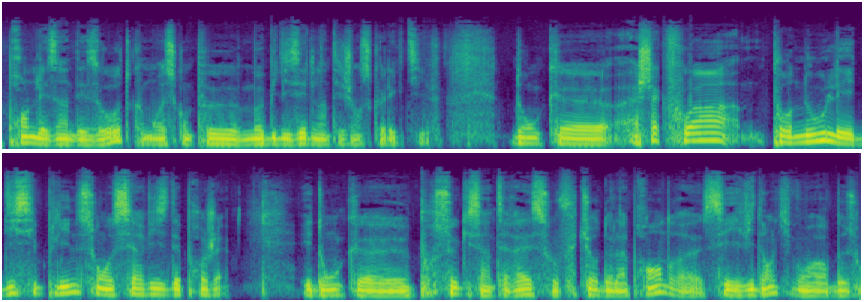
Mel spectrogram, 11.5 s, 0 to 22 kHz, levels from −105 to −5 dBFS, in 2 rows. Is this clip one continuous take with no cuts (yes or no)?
yes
